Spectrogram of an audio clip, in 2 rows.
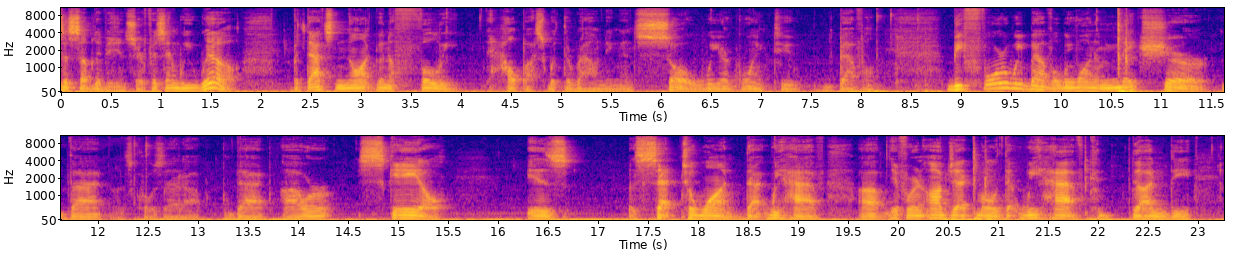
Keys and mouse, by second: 5.4 middle click, 8.2-9.5 middle drag, 10.5 n, 12.3-14.2 drag, 20.7 n.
